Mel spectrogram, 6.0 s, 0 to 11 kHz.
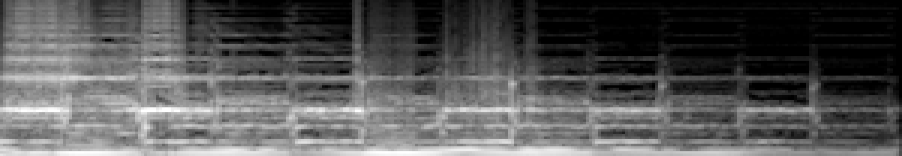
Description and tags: THE REAL VIRUS 14 - HEAVYPULZLEAD - E2
A pulsating sound, heavily distorted also, suitable as lead sound. All done on my Virus TI. Sequencing done within Cubase 5, audio editing within Wavelab 6.
pulsating, multisample, distorted, lead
